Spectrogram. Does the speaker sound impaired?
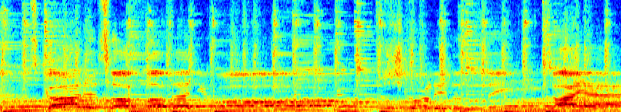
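No.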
